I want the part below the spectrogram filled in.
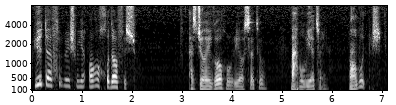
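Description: A man preaching a sermon, telling a story and dropping to a low, hushed tone on reflective passages. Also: big pitch swings, vocal fry.

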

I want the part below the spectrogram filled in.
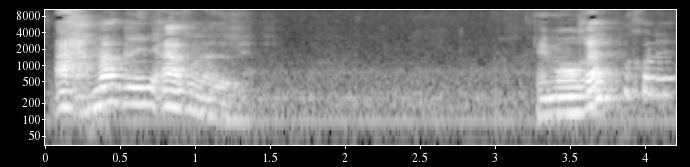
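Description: A man preaching a sermon with told stories, swinging between loud mocking and quiet, calm storytelling. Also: a little high, a little hiss or hum. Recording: echoey room, faint ambience.

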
